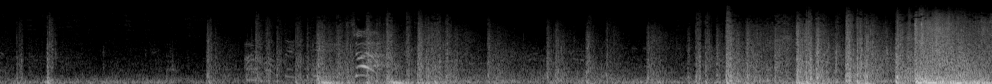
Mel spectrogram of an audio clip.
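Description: Video-game artillery fires canister rounds amid a dense battle, with repeated sharp cracks and booms of varying loudness scattered over continuous combat noise that builds toward the end. A voice talks at times.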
